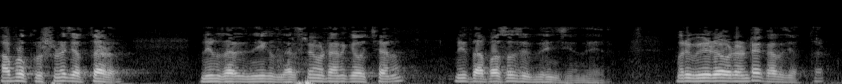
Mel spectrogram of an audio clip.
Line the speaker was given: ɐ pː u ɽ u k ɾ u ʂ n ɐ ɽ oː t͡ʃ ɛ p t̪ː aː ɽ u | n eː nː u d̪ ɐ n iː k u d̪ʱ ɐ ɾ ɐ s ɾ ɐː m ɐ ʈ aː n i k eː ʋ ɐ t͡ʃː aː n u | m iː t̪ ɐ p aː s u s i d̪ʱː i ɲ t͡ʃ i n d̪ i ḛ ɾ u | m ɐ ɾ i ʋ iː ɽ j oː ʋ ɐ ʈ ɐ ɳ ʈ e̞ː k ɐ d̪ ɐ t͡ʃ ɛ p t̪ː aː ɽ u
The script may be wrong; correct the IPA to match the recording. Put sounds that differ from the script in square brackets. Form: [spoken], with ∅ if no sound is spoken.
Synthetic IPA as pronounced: ɐ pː u ɽ u k ɾ u ʂ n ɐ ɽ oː t͡ʃ ɛ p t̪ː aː ɽ u | n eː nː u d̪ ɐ n iː k u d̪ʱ ɐ ɾ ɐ s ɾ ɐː m ɐ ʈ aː n i k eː ʋ ɐ t͡ʃː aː n u | [n] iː t̪ ɐ p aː s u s i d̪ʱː i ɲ t͡ʃ i n d̪ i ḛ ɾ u | m ɐ ɾ i ʋ iː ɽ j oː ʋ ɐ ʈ ɐ ɳ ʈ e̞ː k ɐ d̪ ɐ t͡ʃ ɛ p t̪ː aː ɽ u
